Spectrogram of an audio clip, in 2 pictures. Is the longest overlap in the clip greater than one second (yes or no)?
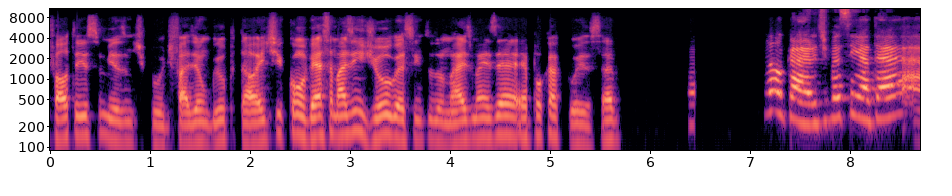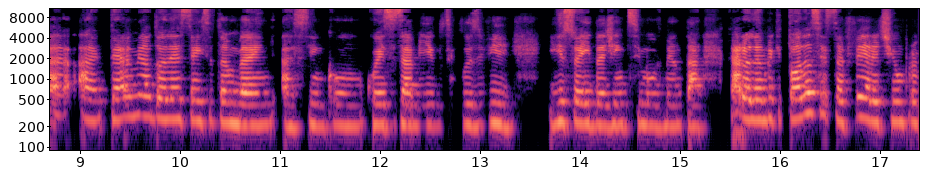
no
